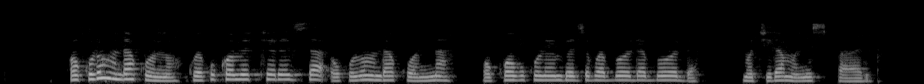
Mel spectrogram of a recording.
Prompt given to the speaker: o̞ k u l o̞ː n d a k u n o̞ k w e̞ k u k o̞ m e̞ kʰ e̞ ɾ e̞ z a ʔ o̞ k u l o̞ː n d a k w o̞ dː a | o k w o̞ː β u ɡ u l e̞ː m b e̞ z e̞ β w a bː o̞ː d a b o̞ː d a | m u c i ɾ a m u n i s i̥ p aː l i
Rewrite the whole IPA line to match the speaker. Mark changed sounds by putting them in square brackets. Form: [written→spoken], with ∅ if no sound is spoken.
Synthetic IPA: o̞ k u l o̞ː n d a k u n o̞ k w e̞ k u k o̞ m e̞ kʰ e̞ ɾ e̞ z a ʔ o̞ k u l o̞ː n d a k w o̞ [dː→nː] a | o k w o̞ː β u [ɡ→k] u l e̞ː m b e̞ z e̞ β w a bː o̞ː d a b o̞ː d a | m u c i ɾ a m u n i s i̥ p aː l i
